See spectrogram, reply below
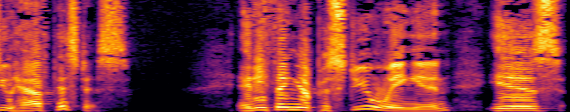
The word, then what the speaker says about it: pistis: That's the verb, P-I-S-T-E-U-O, long O with the omega. And then pistis. P-I-S-T-I-S.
